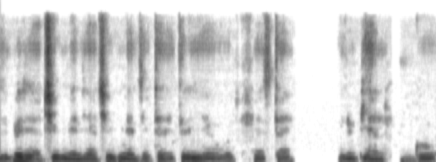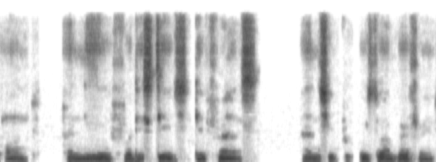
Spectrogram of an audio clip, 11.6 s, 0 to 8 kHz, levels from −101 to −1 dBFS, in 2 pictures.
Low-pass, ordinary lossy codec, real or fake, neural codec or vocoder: 7.2 kHz; MP3, 64 kbps; fake; vocoder, 22.05 kHz, 80 mel bands, WaveNeXt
